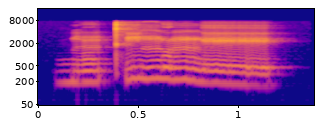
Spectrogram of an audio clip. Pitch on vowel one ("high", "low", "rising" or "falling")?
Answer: low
